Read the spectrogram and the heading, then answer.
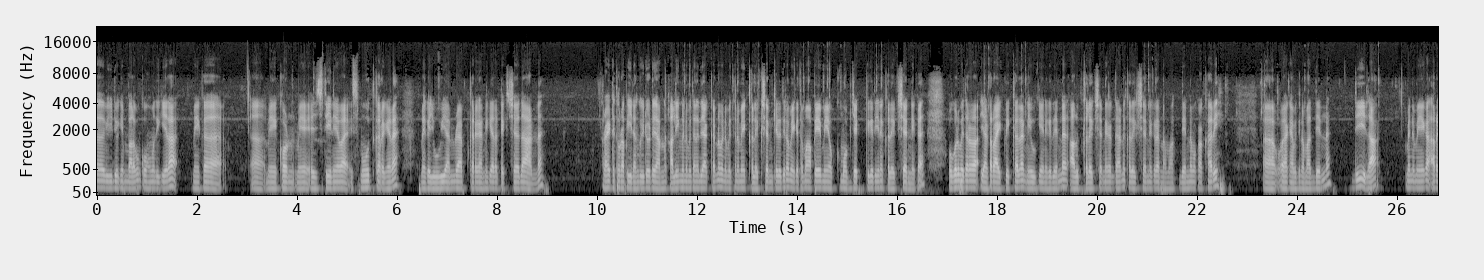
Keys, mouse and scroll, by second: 0.2-1.7 scroll up 1, 3.9-4.3 scroll up 4, 4.3 middle click, 5.9-6.5 scroll down 4, 6.5 middle click, 11.7 click, 12.7 click, 17.8 right click, 21.0 click, 21.1 click, 25.5 click.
